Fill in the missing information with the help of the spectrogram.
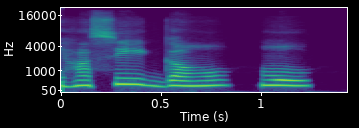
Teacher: इसका उच्चारण करते समय हवा नाक और मुख दोनों से निकलती है। इसको चंद्रबिंदु ही कहते हैं, जैसे हंसी, गाँव, मुंह आदि। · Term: अनुनासिक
